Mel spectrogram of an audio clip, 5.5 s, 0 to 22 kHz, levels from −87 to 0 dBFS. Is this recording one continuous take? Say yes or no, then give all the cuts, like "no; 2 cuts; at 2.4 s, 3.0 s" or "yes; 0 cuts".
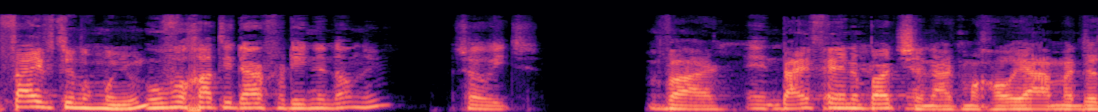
yes; 0 cuts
